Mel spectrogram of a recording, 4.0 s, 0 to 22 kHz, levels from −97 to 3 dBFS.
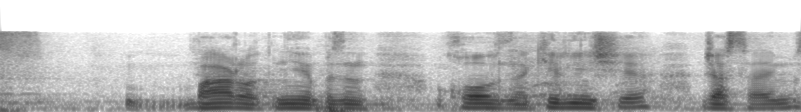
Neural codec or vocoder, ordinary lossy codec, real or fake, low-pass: none; none; real; none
